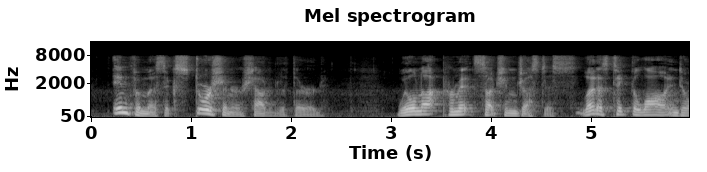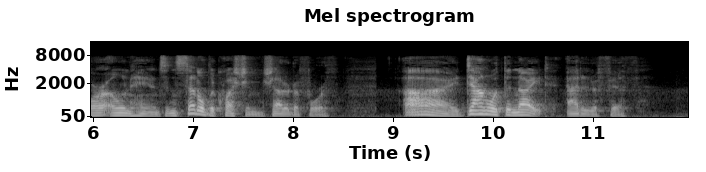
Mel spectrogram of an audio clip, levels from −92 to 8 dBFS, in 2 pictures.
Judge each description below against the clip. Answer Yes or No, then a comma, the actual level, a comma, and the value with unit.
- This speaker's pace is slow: No, average, 170 wpm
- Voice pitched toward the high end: No, low, 120 Hz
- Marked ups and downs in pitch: Yes, wide, 8.7 semitones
